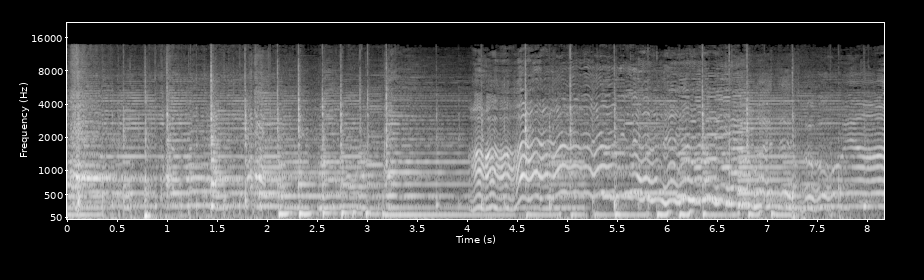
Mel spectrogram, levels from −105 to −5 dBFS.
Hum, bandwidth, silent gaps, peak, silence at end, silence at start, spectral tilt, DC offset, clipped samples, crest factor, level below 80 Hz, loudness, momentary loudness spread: none; 14 kHz; none; 0 dBFS; 0 s; 0 s; -5.5 dB/octave; under 0.1%; under 0.1%; 20 dB; -36 dBFS; -21 LUFS; 6 LU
